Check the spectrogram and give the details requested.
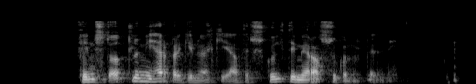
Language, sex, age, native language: Icelandic, male, 20-29, Icelandic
